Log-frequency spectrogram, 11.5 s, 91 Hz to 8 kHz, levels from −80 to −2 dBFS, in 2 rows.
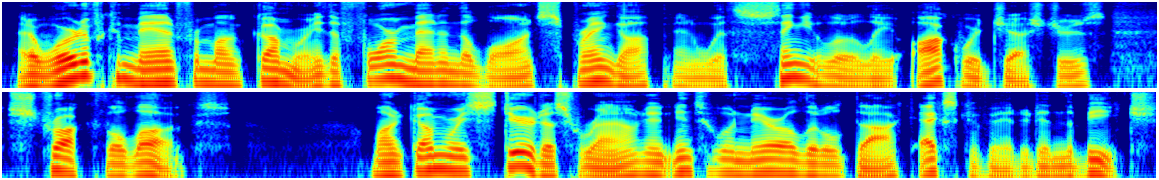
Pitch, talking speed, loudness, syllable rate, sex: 105 Hz, 190 wpm, -20 LUFS, 5.6 syllables/s, male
